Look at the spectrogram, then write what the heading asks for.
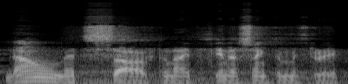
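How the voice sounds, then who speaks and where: Low-voiced old-time radio announcer, tinny sound. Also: male voice, lively intonation, a little slow. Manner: chatty, mock-reassuring, folksy salesmanship. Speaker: announcer and host. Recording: narrow tinny old radio recording with music.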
